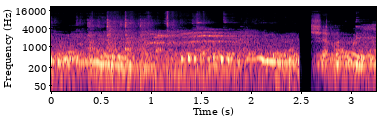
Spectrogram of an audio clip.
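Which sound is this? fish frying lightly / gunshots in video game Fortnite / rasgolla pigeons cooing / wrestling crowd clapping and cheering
rasgolla pigeons cooing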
